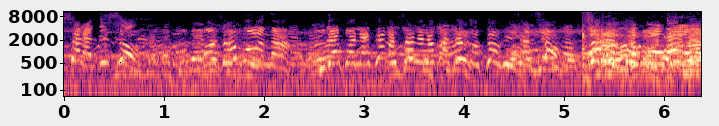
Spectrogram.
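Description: Several people's voices talking and calling over one another, growing louder about five seconds in.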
